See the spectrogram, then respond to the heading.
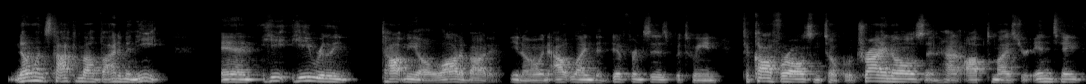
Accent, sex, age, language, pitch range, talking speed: American, male, 20-39, English, 110-135 Hz, 175 wpm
